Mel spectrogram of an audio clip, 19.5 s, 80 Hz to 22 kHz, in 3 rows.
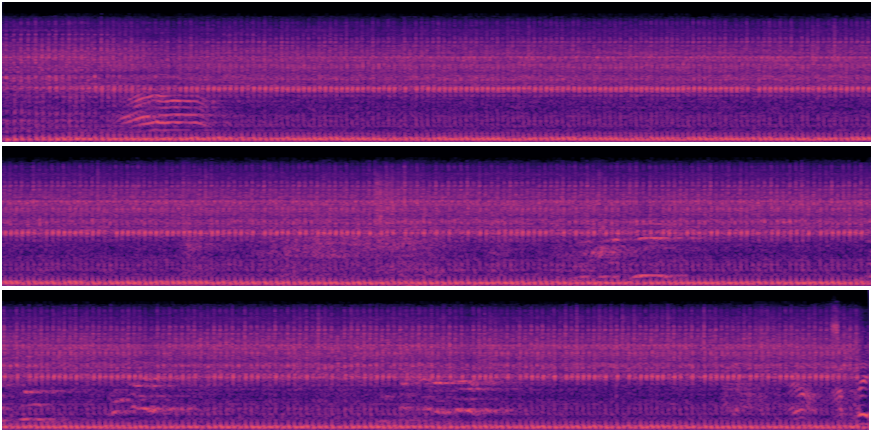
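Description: A Peugeot 103 moped fitted with a Malossi reed valve idles at lowered idle speed, a loud, steady, buzzing two-stroke drone heard close up throughout. A few faint voices sound underneath it.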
